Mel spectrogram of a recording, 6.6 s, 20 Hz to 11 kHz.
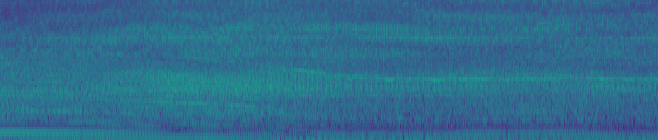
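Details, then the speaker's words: Mazda MX-5 1.8 VVT with Jenvey ITBs on ME442 ECU base map, first start, no idle control valve: revs blip then drift down slowly to lumpy idle; suspected sticky throttle, throttle bodies not yet balanced. "now if you can hear that slightly sticky throttle but i haven't balanced the uh throttle bodies yet"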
